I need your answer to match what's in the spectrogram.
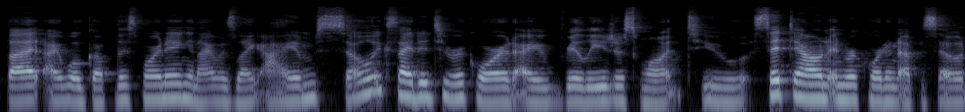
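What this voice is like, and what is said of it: Slightly nasal, congested voice. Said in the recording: “I got a little bit of a sinus infection. So I was pretty sick for like 2 or 3 days... You might hear my voice is like a little bit nasally. So I do apologize if it doesn't sound that great.”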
